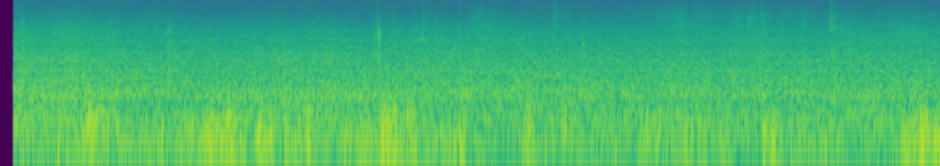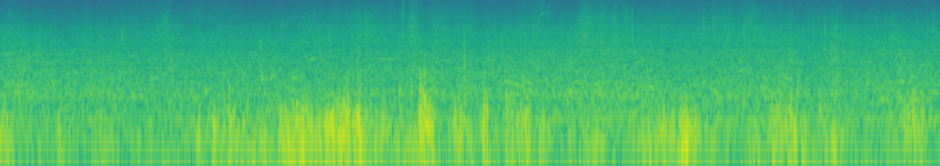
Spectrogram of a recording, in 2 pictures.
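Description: Wind buffeting the microphone in irregular low gusts, strongest about twelve to fourteen seconds in, over a steady wash of sea water against shoreline rocks.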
